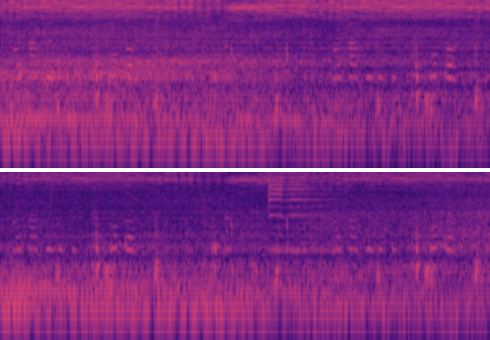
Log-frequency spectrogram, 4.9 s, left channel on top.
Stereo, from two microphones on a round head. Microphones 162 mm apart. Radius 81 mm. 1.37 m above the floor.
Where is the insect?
70° left (ahead or behind).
